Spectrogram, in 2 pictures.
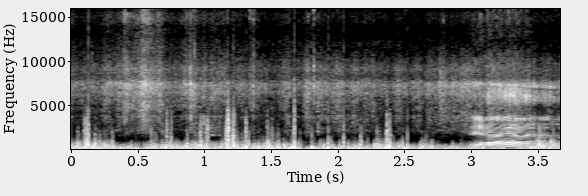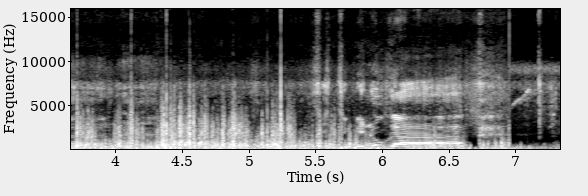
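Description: Wind gusts across a hilltop at Sitio Binuga, rumbling steadily into the microphone. Someone talks over the constant buffeting.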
